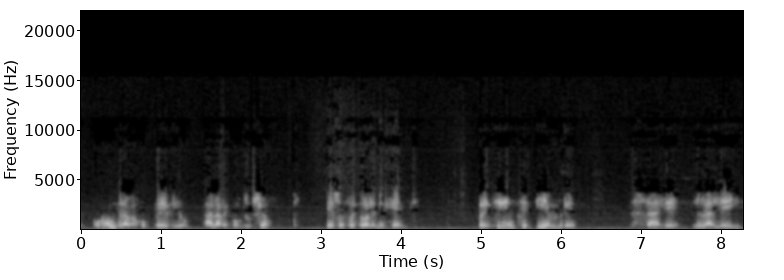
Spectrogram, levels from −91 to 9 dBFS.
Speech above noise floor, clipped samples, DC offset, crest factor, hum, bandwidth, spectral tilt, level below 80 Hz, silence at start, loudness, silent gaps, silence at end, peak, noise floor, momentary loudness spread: 33 dB; under 0.1%; under 0.1%; 20 dB; none; 8.6 kHz; -5.5 dB/octave; -60 dBFS; 0.15 s; -22 LUFS; none; 0.05 s; -4 dBFS; -56 dBFS; 10 LU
